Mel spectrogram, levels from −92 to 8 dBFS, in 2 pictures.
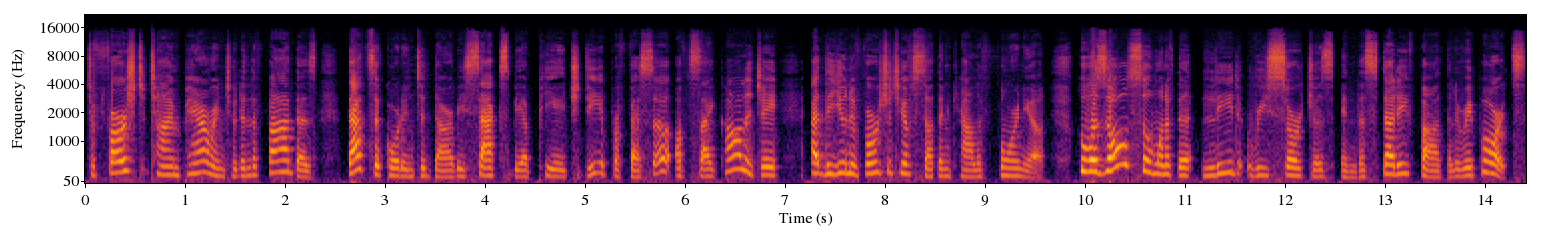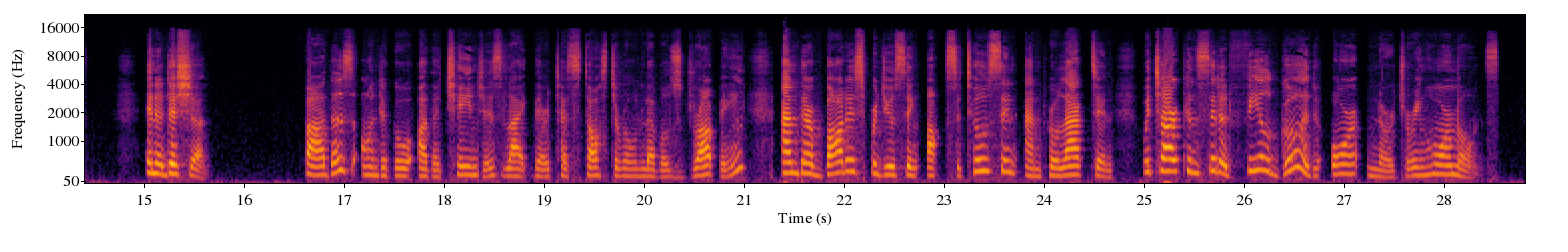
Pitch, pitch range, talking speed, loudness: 195 Hz, 175-245 Hz, 130 wpm, -17 LUFS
